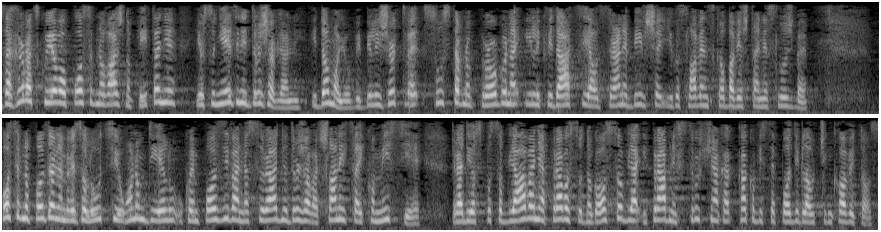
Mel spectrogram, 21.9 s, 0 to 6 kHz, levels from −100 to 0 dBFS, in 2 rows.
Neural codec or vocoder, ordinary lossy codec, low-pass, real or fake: none; none; 5.4 kHz; real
